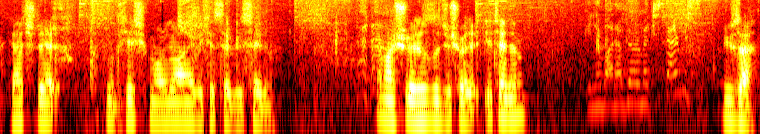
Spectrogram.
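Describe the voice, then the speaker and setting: A young man giving live gameplay commentary, excitable, yelling at teammates and swearing when frustrated. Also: fairly high pitch. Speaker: gamer streamer.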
